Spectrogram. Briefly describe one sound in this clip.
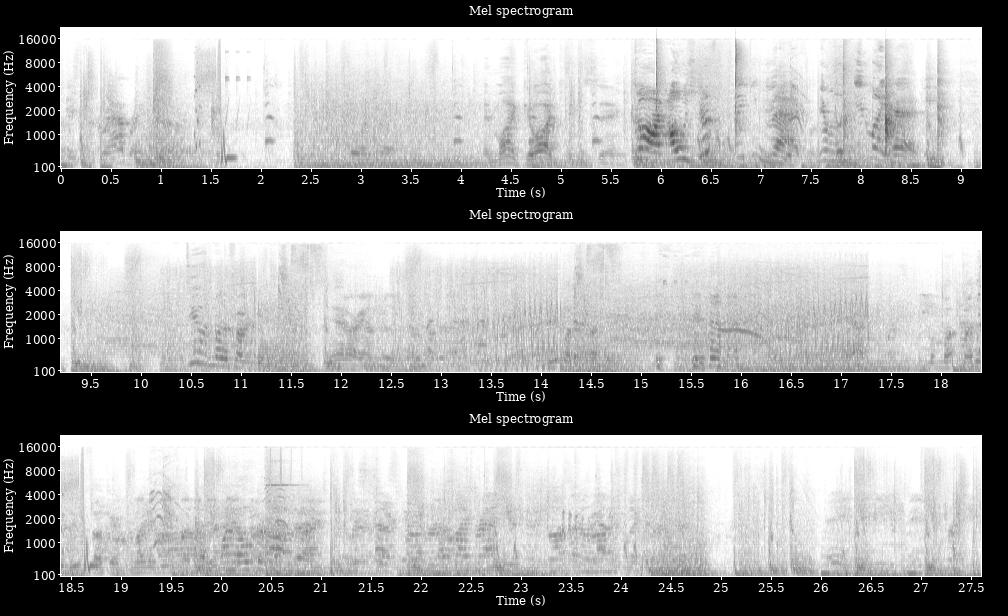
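Video game fighting sound effects hit and clash rapidly.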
